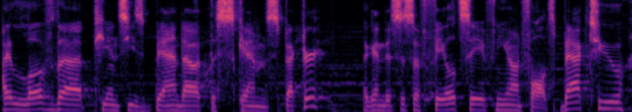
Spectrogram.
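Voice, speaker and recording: A man casting an esports match, giving quick analytical draft commentary with stammered restarts. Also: medium pitch, faint music behind. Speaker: esports caster.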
